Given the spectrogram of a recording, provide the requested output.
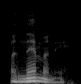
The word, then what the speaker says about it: anemone: silent another one here just following the phonetics anemone anemone okay anemone again you see the ER all over the place here anemone anemone it's okay if you say anemone that's not going to change too much okay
